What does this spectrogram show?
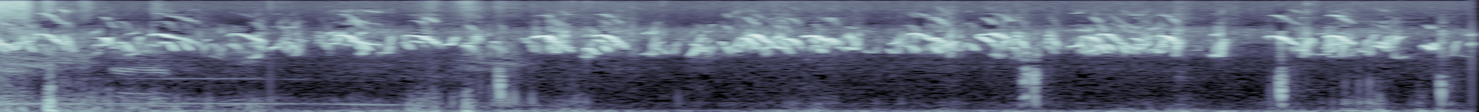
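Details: Broody mother hen feeding her chicks; the chicks keep up a steady stream of high, thin peeps, and the hen adds a few short, low clucks.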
